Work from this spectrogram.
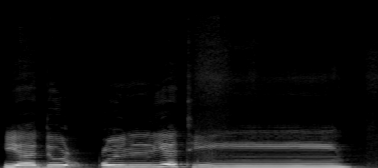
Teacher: عین کے مخرج پر جانا ہے اور پھر عین کی پیش کو پڑھنا ہے۔ تو 2 عین پڑھنے ہیں ہم نے، 1 ساکن اور پھر 1 پیش کے ساتھ۔ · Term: عین مشدد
